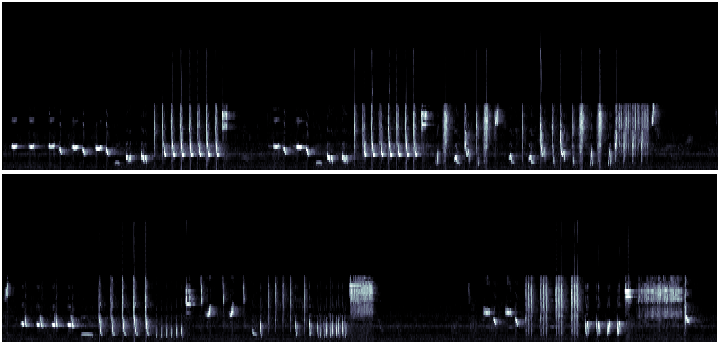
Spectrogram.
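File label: nightingale sounds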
